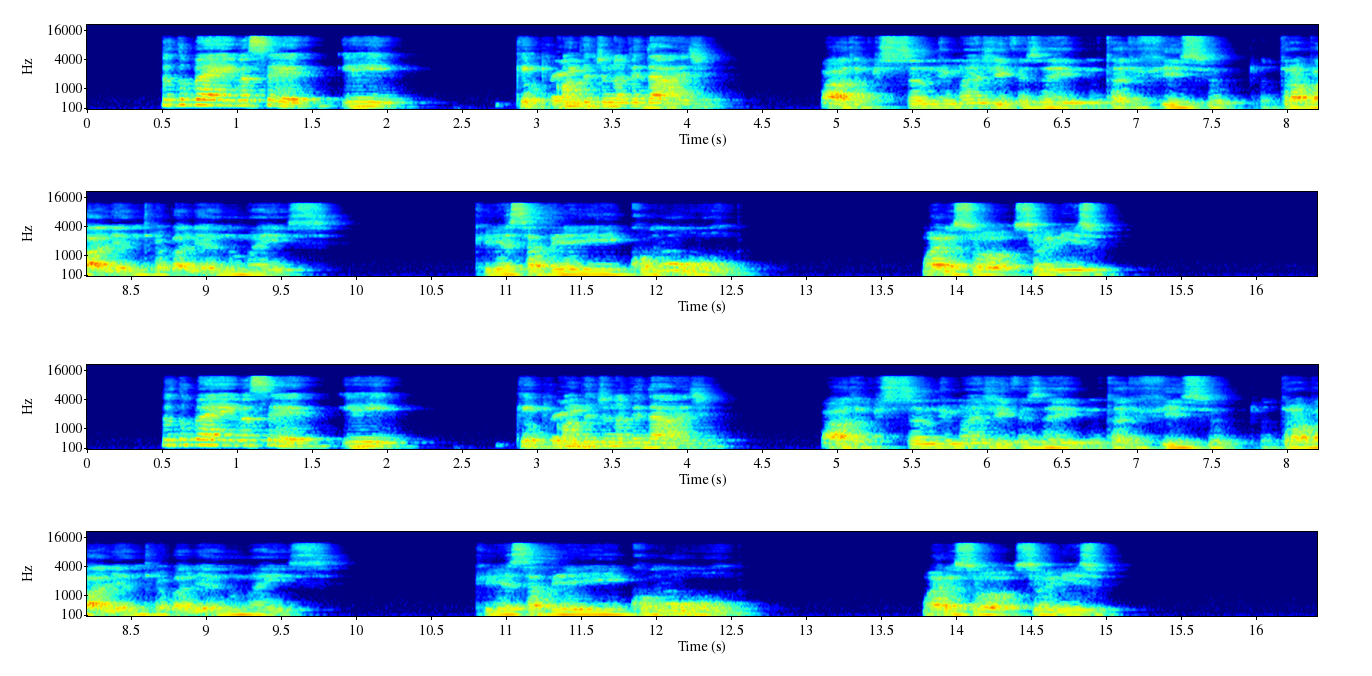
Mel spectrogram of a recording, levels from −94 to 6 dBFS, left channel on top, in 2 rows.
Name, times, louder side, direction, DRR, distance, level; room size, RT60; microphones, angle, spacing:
voice 1, 0.5-2.1 2.9-4.2, left 3 dB, 80° left, 0.6 m, -27 dB
voice 2, 2.9-3.4 3.7-3.9 4.9-9.8 10.8-12.6 13.8-15.0, left 1 dB, 45° left, 1.0 m, -27 dB
2.7 x 2.4 x 2.7 m
head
